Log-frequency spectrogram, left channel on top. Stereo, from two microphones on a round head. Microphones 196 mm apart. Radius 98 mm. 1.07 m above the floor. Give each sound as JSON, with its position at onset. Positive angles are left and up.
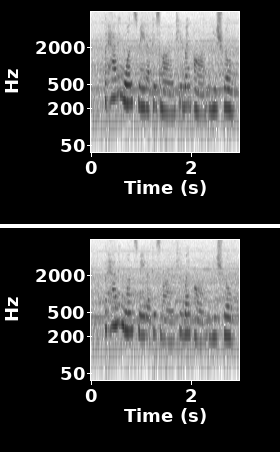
{"t": 0.3, "sound": "a woman speaking", "side_deg": 70, "distance_m": 1.7}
